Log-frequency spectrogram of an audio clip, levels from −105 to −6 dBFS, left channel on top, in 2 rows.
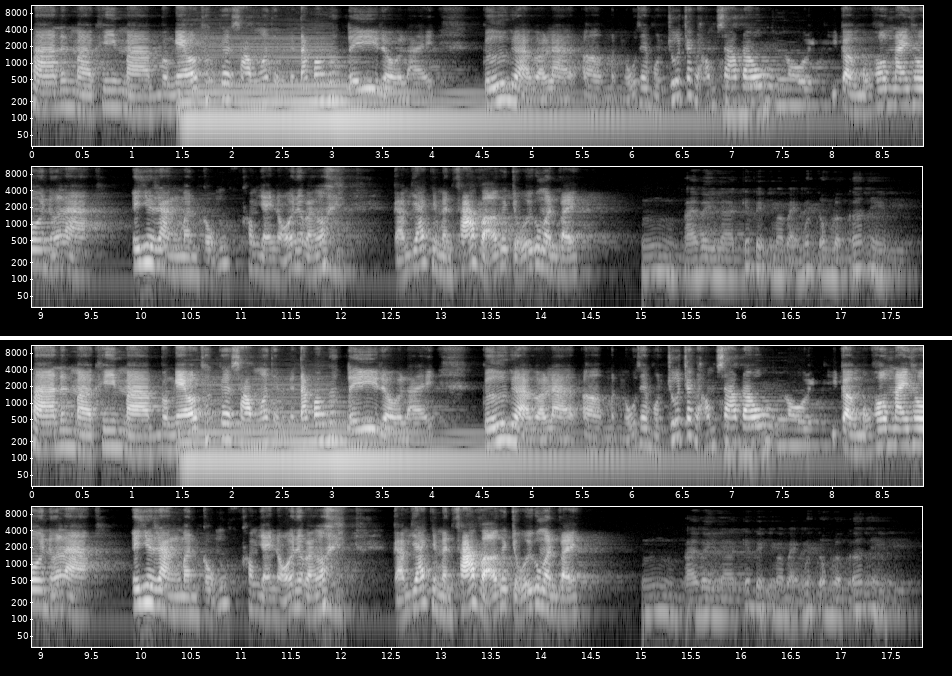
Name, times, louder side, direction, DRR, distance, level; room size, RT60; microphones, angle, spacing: voice 1, 0.0-7.8 8.1-9.5 9.9-12.0 12.5-14.4, right 5 dB, 40° right, 0.8 m, -27 dB
sound 1, 1.4-6.9, left 1 dB, 20° left, 0.8 m, -33 dB
voice 2, 6.9-7.8 15.0-17.5, left 1 dB, 80° left, 4.0 m, -44 dB
26.5 x 23.5 x 7.5 m
head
